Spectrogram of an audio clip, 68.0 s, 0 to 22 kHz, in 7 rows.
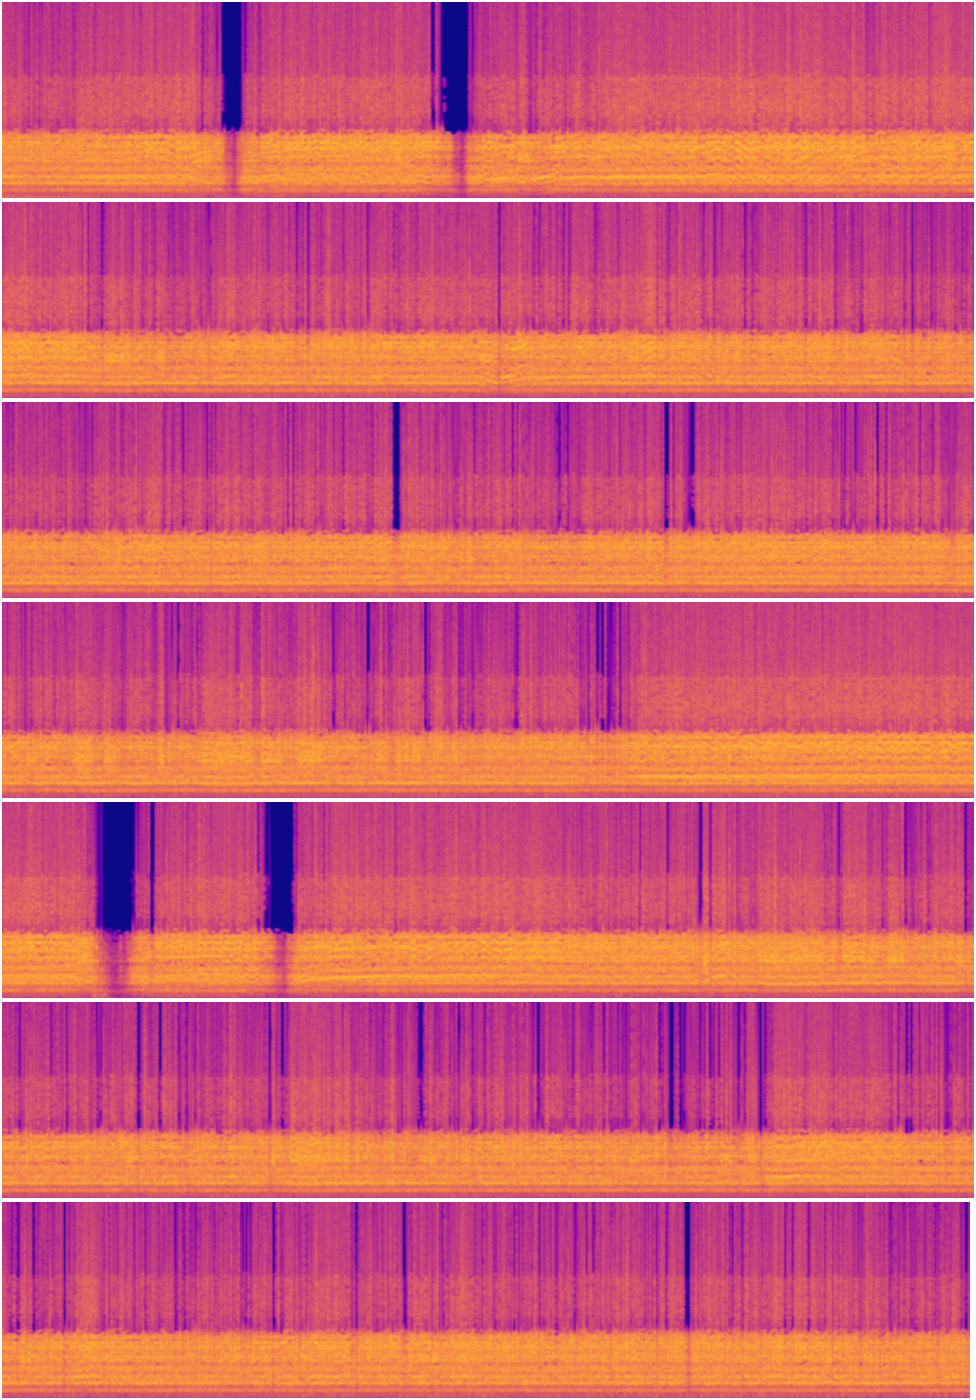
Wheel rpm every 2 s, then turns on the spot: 210, 170, 140, 200, 210, 230, 240, 200, 230, 230, 230, 230, 230, 230, 230, 230, 230, 230, 210, 190, 130, 190, 230, 230, 230, 230, 230, 230, 230, 230, 230, 230, 240, 230.
none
